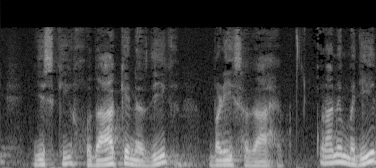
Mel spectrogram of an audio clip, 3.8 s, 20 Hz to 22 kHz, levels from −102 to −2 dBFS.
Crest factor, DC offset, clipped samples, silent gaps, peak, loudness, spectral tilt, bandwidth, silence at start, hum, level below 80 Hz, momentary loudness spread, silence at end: 18 dB; under 0.1%; under 0.1%; none; -10 dBFS; -29 LUFS; -7 dB/octave; 11.5 kHz; 0 s; none; -54 dBFS; 11 LU; 0 s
